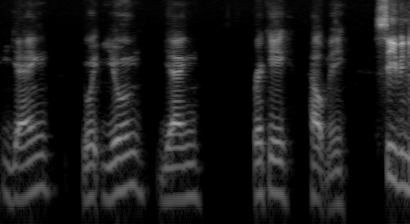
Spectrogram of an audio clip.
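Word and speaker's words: Yeun: do you say his last name y Yang Yung Yang Ricky help me Stephen Yun Yun yeah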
